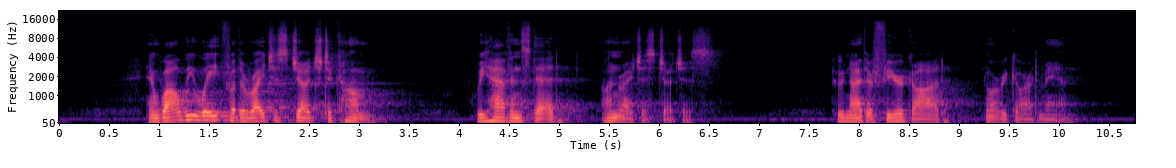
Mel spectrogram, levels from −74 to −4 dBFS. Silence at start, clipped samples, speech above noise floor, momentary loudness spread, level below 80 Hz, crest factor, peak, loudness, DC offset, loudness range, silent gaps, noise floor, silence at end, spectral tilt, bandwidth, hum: 0.75 s; under 0.1%; 30 dB; 18 LU; -66 dBFS; 24 dB; -6 dBFS; -28 LUFS; under 0.1%; 6 LU; none; -57 dBFS; 0.55 s; -5.5 dB/octave; 16 kHz; none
